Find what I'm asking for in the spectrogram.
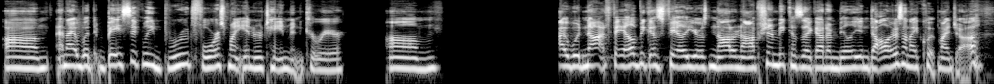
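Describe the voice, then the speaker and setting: A woman's voice: medium pitch, steady tone, moderate pace, no echo. Rambling, stuffy-nosed woman streamer. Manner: rambling, self-mocking, many fillers and restarts. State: stuffy nose. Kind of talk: casual live-stream chat.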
